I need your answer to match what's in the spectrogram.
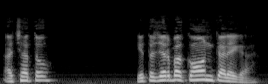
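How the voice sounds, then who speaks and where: An actor dubbing a calm male squad leader who explains things patiently. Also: high-pitched, measured pace, no room sound, full character voice. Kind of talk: Urdu dub acting.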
